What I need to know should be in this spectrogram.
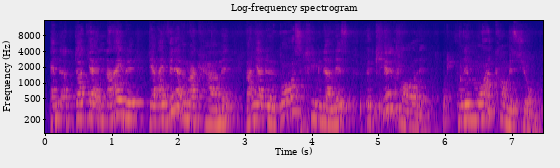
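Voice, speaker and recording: A performer with a North Frisian accent playing a brisk village character in a live radio play. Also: mid-range voice, lively intonation, close to an everyday voice. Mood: informing. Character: brisk village character passing on police news. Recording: very echoey live stage, distant, faint noise.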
